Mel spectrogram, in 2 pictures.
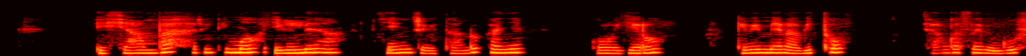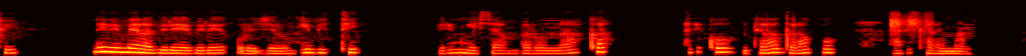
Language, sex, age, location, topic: Kinyarwanda, female, 18-24, Kigali, health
